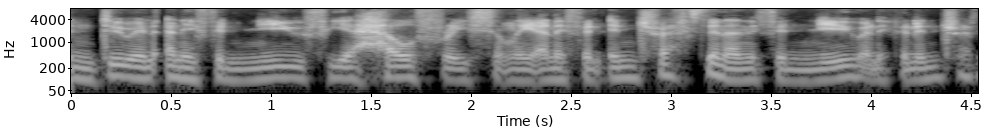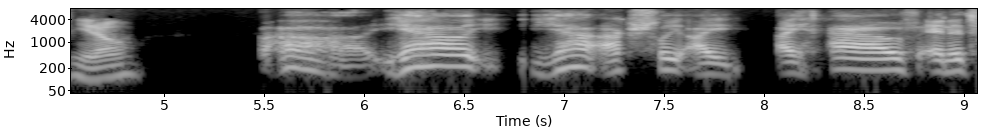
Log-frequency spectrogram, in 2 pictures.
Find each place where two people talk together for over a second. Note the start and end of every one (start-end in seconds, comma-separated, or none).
none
